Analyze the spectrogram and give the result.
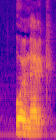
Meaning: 1. earmark 2. aim, goal
- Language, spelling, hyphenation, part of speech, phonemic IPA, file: Dutch, oormerk, oor‧merk, noun, /ˈoːr.mɛrk/, Nl-oormerk.ogg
